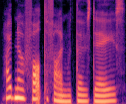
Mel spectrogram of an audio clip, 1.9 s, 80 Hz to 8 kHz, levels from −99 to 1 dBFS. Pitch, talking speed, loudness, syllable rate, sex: 195 Hz, 250 wpm, -17 LUFS, 5.1 syllables/s, female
